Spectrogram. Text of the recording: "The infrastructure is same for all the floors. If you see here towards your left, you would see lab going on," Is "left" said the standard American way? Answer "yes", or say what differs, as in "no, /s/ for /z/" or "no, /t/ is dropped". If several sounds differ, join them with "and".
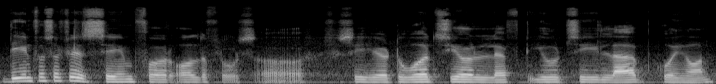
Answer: yes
